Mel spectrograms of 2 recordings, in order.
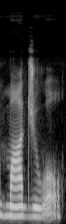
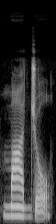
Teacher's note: when you're rounding your lips and then unrounding for the L, it can make a ool, jewel. So you can make it a little more exaggerated, module, or a little shorter, module.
